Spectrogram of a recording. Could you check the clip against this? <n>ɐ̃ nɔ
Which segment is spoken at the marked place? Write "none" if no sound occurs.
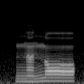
n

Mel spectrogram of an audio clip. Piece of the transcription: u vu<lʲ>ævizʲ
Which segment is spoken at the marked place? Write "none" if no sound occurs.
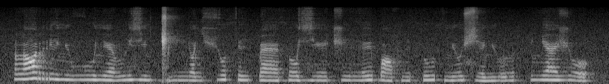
lʲ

